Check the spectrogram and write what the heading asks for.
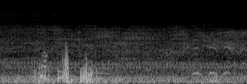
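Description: A girl's short burst of voice about half a second in, over a steady low outdoor background rumble.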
